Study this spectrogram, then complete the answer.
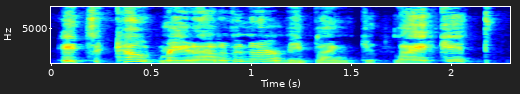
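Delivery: high, loud, quick showing off; proud grandpa. Acted. Grandpa proudly showing his army blanket coat, high quick brag. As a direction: show off the homemade coat.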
